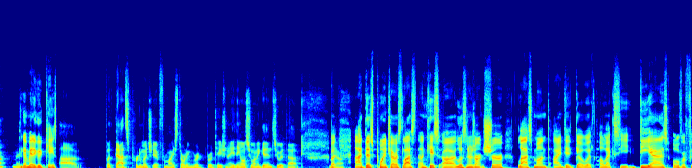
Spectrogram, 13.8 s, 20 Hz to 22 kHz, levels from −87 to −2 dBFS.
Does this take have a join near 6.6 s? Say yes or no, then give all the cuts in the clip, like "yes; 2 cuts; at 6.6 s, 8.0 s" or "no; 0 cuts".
yes; 2 cuts; at 1.1 s, 6.6 s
